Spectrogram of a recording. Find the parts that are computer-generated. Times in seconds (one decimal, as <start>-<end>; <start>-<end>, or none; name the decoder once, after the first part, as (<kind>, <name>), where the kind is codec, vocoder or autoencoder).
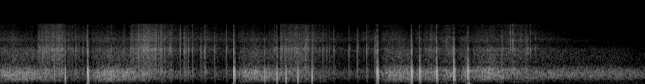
4.4-5.4 (codec, SNAC)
